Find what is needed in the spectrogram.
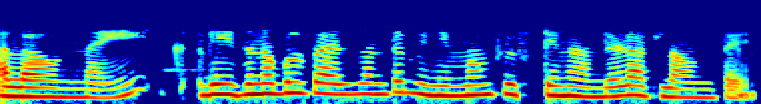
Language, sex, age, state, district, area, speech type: Telugu, female, 18-30, Telangana, Ranga Reddy, urban, conversation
